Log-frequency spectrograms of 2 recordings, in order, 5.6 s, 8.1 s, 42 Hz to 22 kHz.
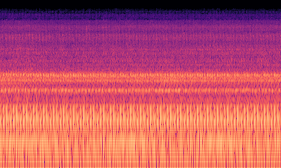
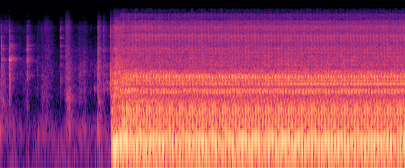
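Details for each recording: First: Air compressor slowing down after an oil change to synthetic oil, first thought to be tying up: steady pumping chug about two and a half beats per second under load, bogging from a way-loose drive belt; belt tightened, then worked fine. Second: Air compressor after oil change and tightening a loose drive belt that had made it slow and tie up: clicks, then strong even low pulsing with no slap or squeal, running properly up to 175 psi.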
